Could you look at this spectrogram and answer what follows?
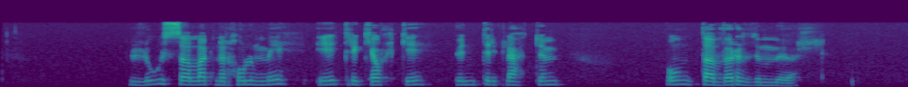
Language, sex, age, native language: Icelandic, male, 20-29, Icelandic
